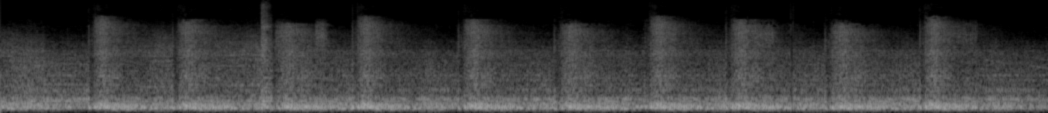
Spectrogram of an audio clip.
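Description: Explosions boom again and again.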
